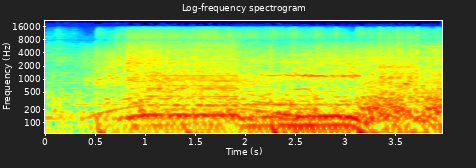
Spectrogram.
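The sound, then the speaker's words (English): Tyres squeal and an engine roars as a red pickup truck careers around a corner onto a residential street; after a brief quieter start the loud, sustained skid and revving hold steady to the end. “Suddenly, a red pickup careers around the corner onto the residential street with a gang of armed heavies standing up in the back.”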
